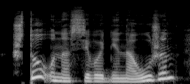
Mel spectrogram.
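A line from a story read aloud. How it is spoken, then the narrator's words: Cheerful question. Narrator (Russian): весело спросил Павел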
